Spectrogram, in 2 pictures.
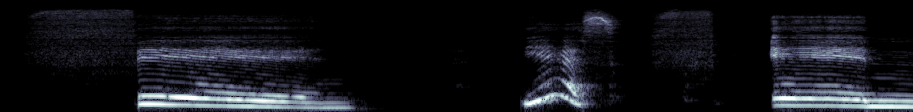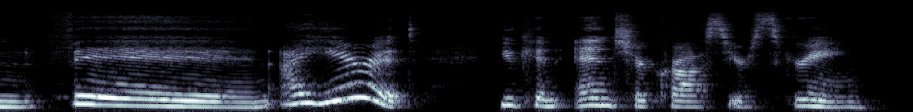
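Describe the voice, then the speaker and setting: Her tone cheerful and her intonation lively, a woman speaks at a very slow pace with long, frequent pauses. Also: fairly high pitch for a woman. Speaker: preschool teacher. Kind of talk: preschool lesson talk to camera. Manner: slow, clear, cheerful.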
